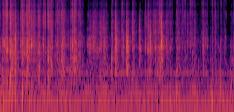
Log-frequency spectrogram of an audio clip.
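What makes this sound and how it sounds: A dry, palm-sized yellow Scrub Daddy polymer foam sponge, porous and solid, is held in both hands and scratched and squeezed with fingertips and nails. It makes a dense run of quick, bright, scratchy crackles and rasps that rise and fall in loudness. A faint steady low hum sits underneath.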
